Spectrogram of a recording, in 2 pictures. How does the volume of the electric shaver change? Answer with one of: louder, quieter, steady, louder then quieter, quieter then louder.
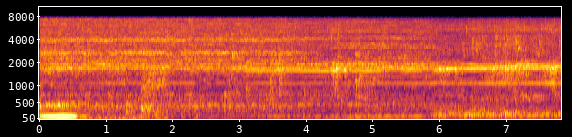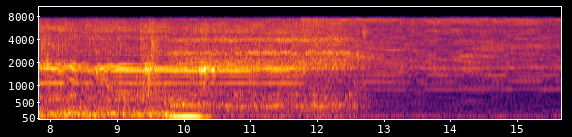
louder then quieter.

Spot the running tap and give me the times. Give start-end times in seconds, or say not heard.
0.0-12.8.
